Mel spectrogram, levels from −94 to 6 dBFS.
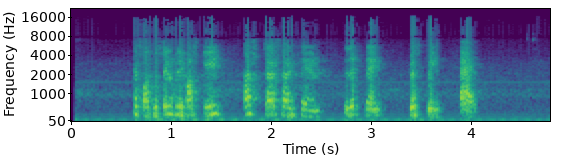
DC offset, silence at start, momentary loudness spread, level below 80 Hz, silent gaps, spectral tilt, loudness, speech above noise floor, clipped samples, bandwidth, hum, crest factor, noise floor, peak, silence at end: under 0.1%; 0.05 s; 6 LU; -44 dBFS; none; -4.5 dB/octave; -15 LUFS; 28 dB; under 0.1%; 17 kHz; none; 16 dB; -42 dBFS; 0 dBFS; 0.7 s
